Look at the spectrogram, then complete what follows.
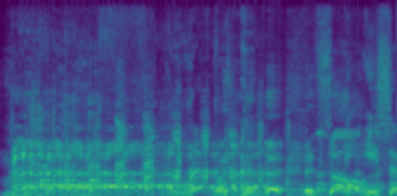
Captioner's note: laughter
